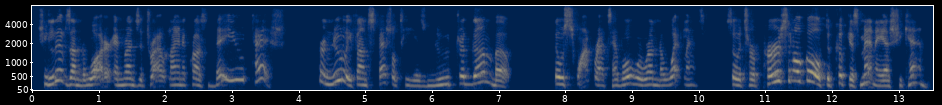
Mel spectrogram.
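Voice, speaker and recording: An older woman plays a determined bayou cook in a radio drama. The voice is fairly high and husky, on a dull lo-fi recording. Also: full character voice. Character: underwater short-order cook and fiddler, determined nutria hunter. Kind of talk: amateur radio drama reading. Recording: dull, muffled lo-fi sound.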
